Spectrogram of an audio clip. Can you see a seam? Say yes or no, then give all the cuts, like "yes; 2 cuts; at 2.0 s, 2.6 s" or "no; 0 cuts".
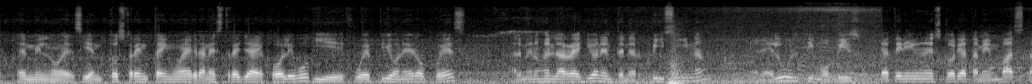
yes; 2 cuts; at 3.1 s, 8.8 s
